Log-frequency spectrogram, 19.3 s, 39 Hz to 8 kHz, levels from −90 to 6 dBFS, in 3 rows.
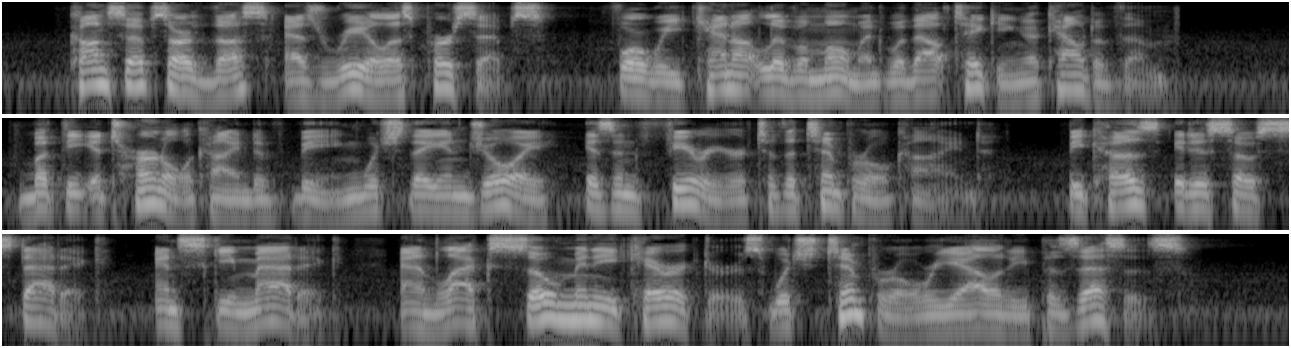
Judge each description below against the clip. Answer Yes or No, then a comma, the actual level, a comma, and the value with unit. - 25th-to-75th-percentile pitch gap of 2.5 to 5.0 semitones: No, wide, 5.5 semitones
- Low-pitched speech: Yes, low, 105 Hz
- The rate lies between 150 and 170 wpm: Yes, average, 160 wpm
